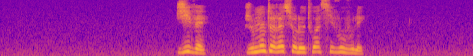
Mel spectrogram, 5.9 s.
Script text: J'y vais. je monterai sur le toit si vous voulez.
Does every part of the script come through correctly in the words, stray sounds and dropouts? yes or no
yes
